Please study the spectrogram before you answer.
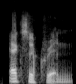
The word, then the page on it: exocrine: American English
